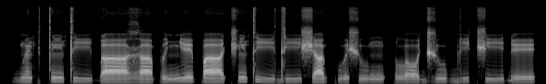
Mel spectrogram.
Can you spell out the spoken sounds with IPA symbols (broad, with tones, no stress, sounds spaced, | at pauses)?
b ɛ̃˧ k t ĩ˧ t iː˨ ɓ aː˨ ɣ a˨ p ə˨ ɲ e˦ p aː˧ t͡ʃ ĩ˦ t iː˨ d iː˧ ʃ a˦ kʷ ə˨˦ ʃ u˧ ŋ | l ɔ˨ d͡ʒ u˧ b i˦ t͡ʃ iː˧ ɗ e˦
